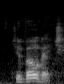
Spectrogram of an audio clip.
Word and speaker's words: Jovovich: Is it Mila Jovovich? – Jovovich.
